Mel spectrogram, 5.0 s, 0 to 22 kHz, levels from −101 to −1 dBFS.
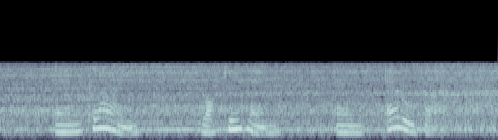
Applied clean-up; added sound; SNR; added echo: none; Hiss; 1 dB; none.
